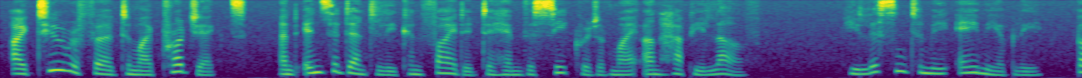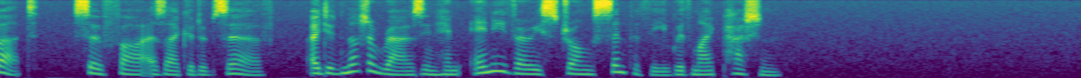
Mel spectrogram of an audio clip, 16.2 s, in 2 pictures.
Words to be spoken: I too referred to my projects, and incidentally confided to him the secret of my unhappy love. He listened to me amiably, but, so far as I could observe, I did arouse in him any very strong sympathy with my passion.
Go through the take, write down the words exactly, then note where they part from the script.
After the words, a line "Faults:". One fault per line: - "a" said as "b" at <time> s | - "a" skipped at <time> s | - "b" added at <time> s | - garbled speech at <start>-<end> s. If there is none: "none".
I too referred to my projects, and incidentally confided to him the secret of my unhappy love. He listened to me amiably, but, so far as I could observe, I did not arouse in him any very strong sympathy with my passion.
Faults:
- "not" added at 10.7 s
